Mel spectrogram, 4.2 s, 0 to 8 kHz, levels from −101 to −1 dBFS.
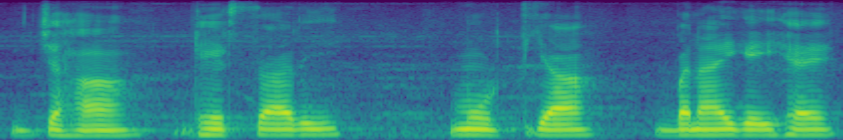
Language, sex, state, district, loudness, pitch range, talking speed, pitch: Hindi, male, Bihar, Patna, -17 LUFS, 115-120 Hz, 100 wpm, 120 Hz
